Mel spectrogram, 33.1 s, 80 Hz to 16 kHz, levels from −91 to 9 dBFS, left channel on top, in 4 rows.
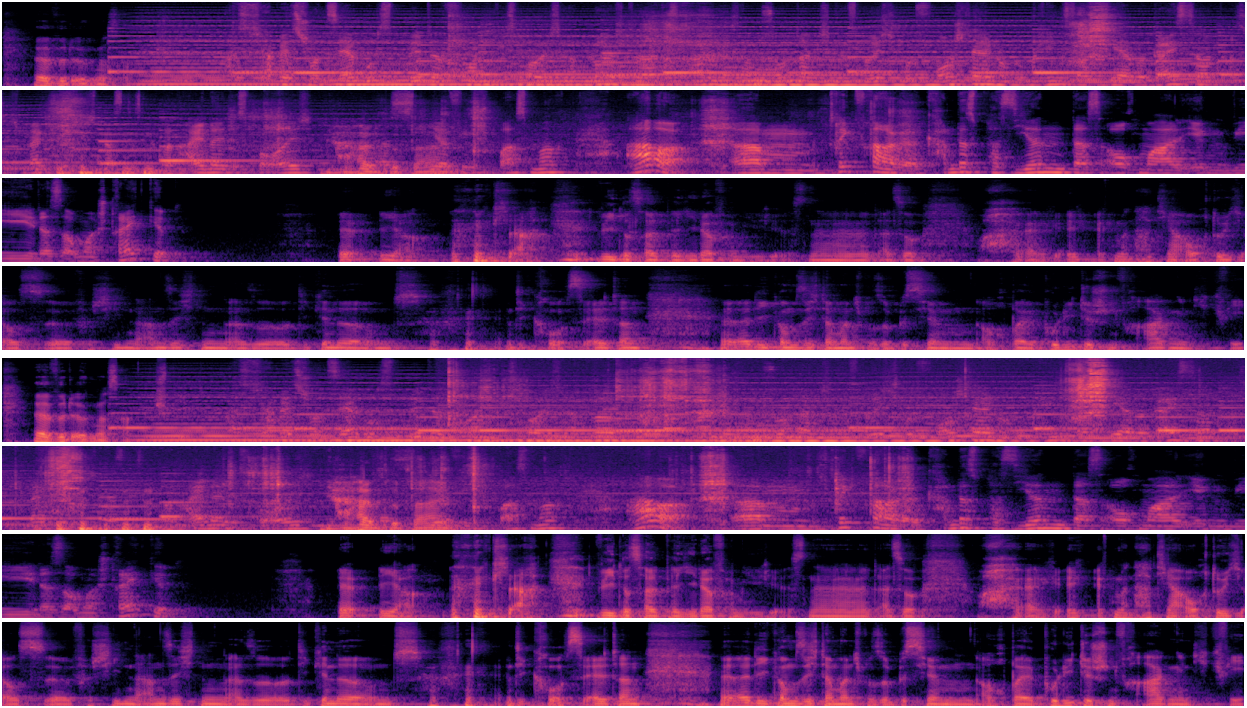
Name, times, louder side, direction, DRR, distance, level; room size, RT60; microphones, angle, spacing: voice 1, 0.0-1.3 4.8-5.1 8.5-9.3 10.4-11.3 18.8-33.1, right 3 dB, 50° right, 10 dB, 0.4 m, -29 dB
sound 1, 0.7-11.0, equal, 70° left, 2.1 m, -29 dB
voice 2, 1.5-8.8 9.3-10.4 10.8-17.7, left 2 dB, 30° left, 7 dB, 0.6 m, -33 dB
sound 2, 2.9-14.4, right 9 dB, 75° right, 0.8 m, -33 dB
14.0 x 4.9 x 2.4 m, 0.66 s
head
